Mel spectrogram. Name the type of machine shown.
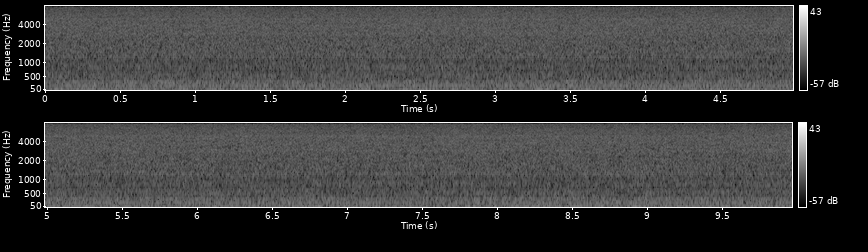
pump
